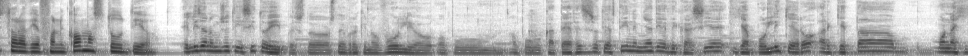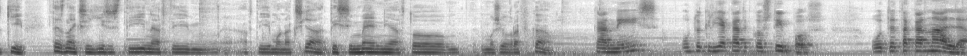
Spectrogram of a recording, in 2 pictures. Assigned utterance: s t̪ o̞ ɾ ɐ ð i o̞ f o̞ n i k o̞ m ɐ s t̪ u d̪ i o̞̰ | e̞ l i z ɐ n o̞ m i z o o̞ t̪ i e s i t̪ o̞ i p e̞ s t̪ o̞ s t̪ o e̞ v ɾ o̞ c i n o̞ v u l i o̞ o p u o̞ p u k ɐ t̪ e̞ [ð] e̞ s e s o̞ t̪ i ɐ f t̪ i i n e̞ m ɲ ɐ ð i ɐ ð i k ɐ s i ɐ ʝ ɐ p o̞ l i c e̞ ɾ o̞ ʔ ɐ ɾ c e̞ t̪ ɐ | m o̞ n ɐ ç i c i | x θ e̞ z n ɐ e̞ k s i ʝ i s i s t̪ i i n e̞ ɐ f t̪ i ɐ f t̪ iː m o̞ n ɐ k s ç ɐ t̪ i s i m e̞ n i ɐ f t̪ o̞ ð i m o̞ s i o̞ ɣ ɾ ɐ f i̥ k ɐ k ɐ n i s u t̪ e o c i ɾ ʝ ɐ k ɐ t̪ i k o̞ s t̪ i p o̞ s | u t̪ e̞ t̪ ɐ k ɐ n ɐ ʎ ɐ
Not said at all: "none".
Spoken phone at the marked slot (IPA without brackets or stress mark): θ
